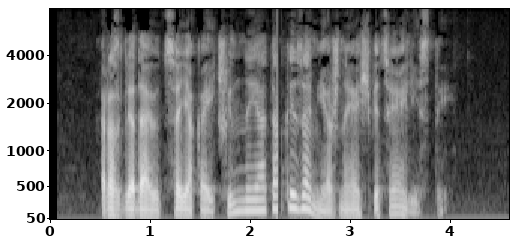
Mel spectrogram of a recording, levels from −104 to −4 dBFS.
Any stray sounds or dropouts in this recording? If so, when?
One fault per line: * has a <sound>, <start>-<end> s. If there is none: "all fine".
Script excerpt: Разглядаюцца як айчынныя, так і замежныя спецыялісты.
* has a dropout, 2.3-2.3 s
